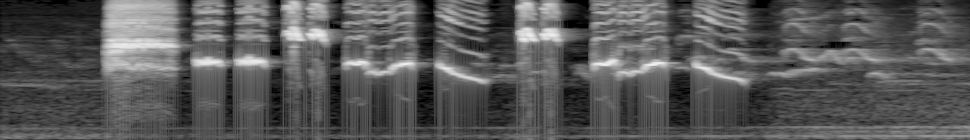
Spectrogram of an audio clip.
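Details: Orange-headed thrush in full song, used as a training sound to encourage other birds to sing: a harsh burst, then a fast string of varied clear whistles, swoops and sharp high notes.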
